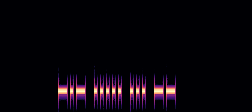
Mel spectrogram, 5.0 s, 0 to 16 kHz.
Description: Morse code, heard as a keyed tone, about 24 wpm, 700 Hz. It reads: K5SM
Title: Speed Racing - USA 1x2 Call Signs 20wpm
